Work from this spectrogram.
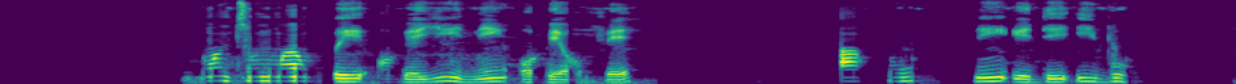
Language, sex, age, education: Yoruba, male, 60+, secondary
